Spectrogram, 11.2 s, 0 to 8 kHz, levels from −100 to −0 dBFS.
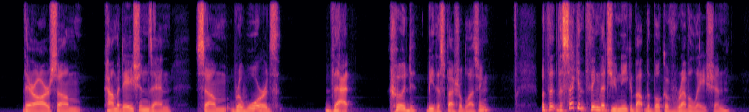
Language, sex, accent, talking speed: English, male, American, 135 wpm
